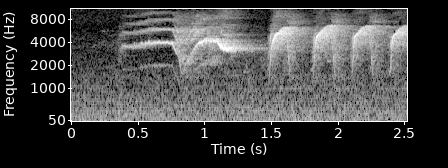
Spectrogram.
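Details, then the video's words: A morning bird gives a long, high whistled note that dips and rises, followed by four quick, sharp descending chirps; background quiet. "目覚めに最適 鳥のさえずり"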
